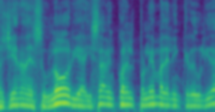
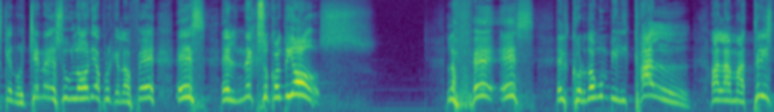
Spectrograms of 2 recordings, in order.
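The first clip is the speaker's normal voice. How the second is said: predicación apasionada; 12 semitones higher, 5 dB louder than usual. Real, not acted. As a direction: preach it high and insistent, stretching the key words. Preaching at full force. (predicando con fervor, en tono agudo)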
